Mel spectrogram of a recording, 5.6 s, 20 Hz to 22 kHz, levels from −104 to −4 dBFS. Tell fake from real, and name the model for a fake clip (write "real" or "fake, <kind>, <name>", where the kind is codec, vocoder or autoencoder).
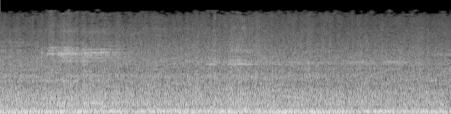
fake, vocoder, Vocos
